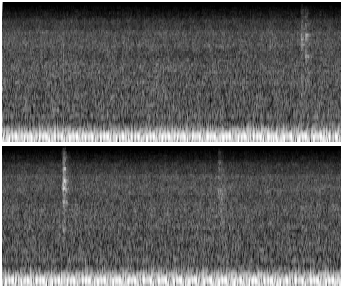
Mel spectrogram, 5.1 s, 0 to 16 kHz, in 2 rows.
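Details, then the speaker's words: 1975 Chevy C10 454 big-block V8 after a carburetor cleaning with the jets cleared: deep, even, steady idle with no misses, knocks or hunting, 63 psi seen on the gauge; normal smooth idle. "It is purring. Dude, I just saw 63 PSI, but listen to this thing, watch."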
